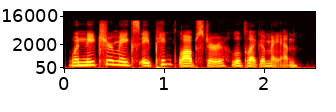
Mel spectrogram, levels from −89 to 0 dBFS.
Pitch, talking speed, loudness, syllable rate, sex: 210 Hz, 240 wpm, -19 LUFS, 6.1 syllables/s, female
